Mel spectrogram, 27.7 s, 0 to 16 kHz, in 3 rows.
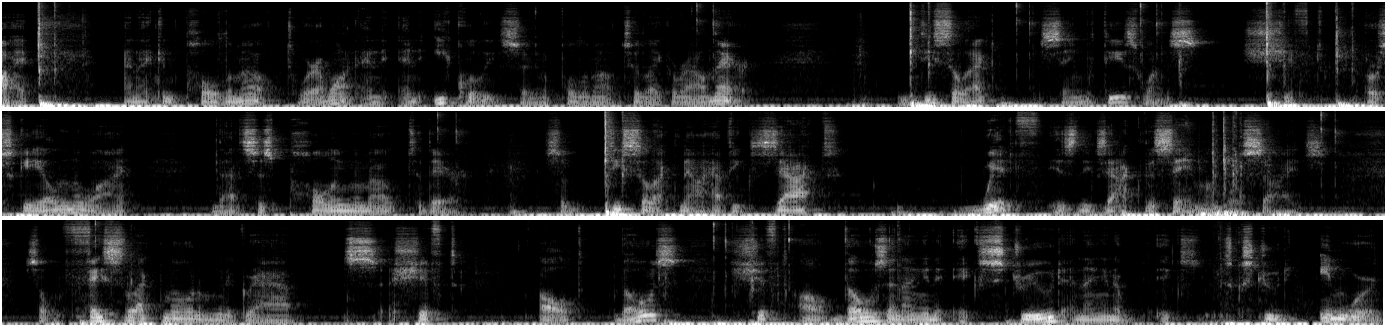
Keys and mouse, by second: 6.1 a, 6.8-9.4 drag, 8.5 s, 13.2 a, 17.4 ctrl+Tab, 19.1-22.7 drag, 23.1-26.0 drag.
